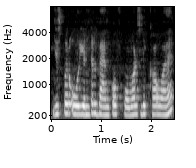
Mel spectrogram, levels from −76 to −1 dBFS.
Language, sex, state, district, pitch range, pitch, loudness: Hindi, female, Chhattisgarh, Rajnandgaon, 215-225 Hz, 220 Hz, -14 LUFS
